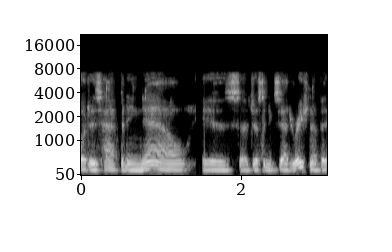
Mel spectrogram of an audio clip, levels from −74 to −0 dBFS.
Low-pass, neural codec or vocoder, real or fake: 7.2 kHz; none; real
